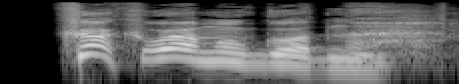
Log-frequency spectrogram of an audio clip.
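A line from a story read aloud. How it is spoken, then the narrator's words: Meek resigned sigh. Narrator (Russian): безропотно вздохнула Джезебел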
